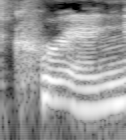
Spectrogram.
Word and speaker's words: Kring: It's Kring. And it's pronounced like Cringle. Like Chris Kringle. Think Christmas. Put a K on there and it'll be pronounced correctly. But yes, it's Kring.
